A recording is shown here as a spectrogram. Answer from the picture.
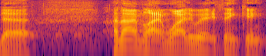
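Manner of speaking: ordinary talk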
